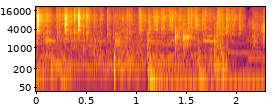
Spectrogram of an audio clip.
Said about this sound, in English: Stir it very well.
